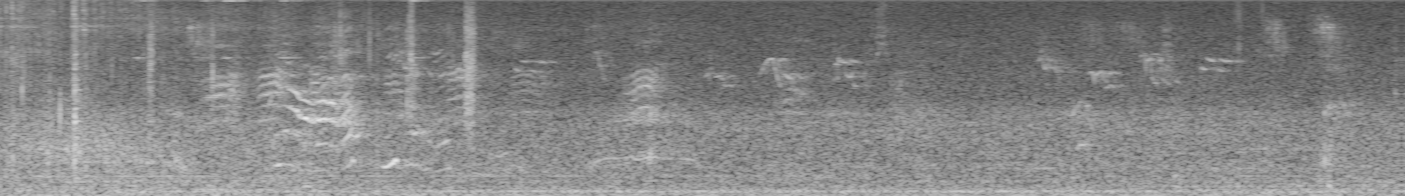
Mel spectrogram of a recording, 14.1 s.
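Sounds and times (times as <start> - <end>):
outdoor background hum: 0.0 - 14.0
small birds chirping: 1.3 - 9.2, 10.4 - 13.7.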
